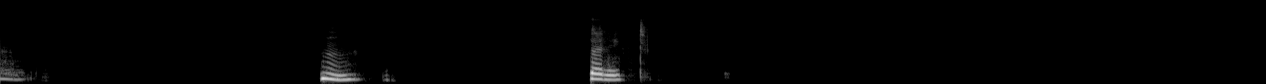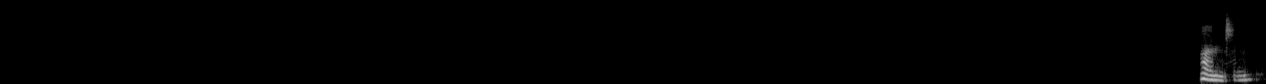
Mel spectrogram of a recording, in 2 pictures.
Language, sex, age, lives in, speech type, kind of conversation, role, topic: Hindi, female, 30-34, India, conversation, podcast, host, Travel ke dauran kabhi tumhara luggage kho gaya tha, phir kya hua aur woh kaise mila?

